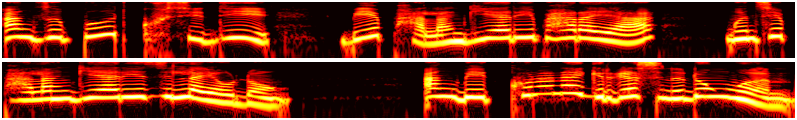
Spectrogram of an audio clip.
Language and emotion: Bodo, surprised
